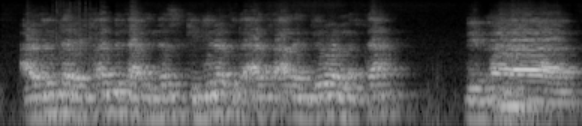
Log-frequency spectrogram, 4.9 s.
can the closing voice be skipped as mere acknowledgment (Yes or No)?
Yes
